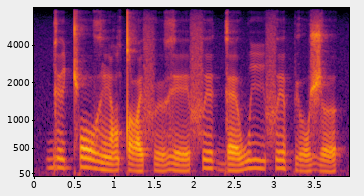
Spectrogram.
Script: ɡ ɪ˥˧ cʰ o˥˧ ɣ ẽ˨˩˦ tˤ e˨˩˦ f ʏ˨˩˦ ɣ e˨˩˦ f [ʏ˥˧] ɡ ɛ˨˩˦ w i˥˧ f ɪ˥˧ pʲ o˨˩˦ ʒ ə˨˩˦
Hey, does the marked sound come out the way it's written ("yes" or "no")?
no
